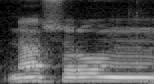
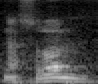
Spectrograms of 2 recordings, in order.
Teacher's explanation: Nasrum, aturannya nasron, tapi karena ketemu mim nasrum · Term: idgham bi gunnah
